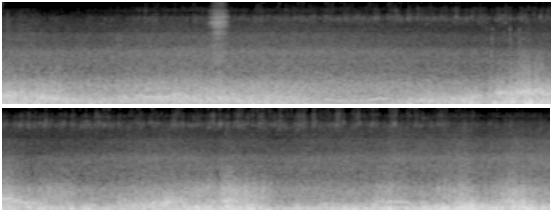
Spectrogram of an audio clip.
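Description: Wind buffeting the camera's microphone in flight under a tandem paraglider: a loud, gusting low rumble that eases off briefly and swells again about five seconds in.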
